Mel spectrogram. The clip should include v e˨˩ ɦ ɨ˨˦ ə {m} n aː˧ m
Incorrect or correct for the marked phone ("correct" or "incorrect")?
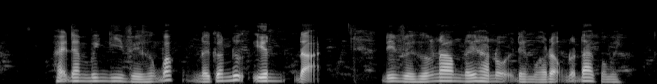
incorrect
